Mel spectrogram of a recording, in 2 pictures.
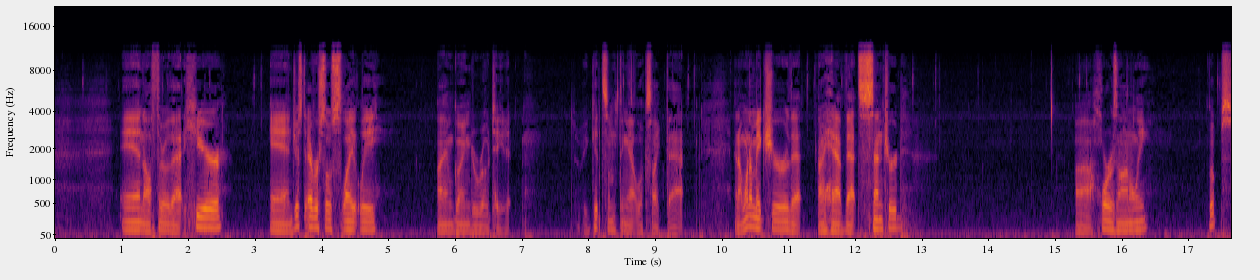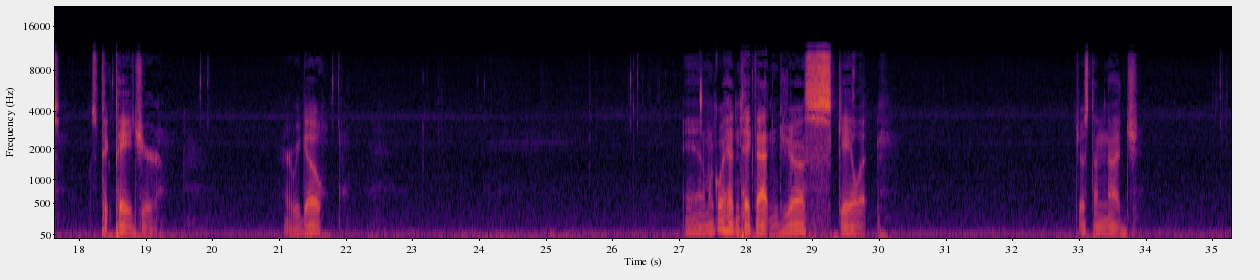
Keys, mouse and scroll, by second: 2.4 click, 3.5-10.8 drag, 11.2 click, 12.2-13.2 drag, 14.8 click, 16.8-18.0 drag, 19.2 click, 21.2 click, 25.6 click, 27.7-35.2 ctrl+shift+drag.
